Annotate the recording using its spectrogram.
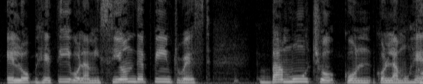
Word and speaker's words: Pinterest: Hay Pinterest, ¿se dice así? – Pinterest.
